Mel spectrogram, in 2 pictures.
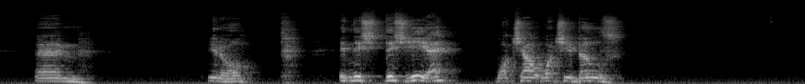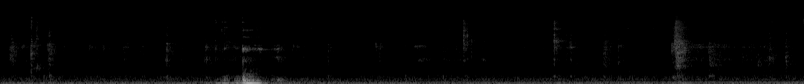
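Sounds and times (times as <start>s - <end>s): quiet chewing: 6.3s - 16.0s.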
